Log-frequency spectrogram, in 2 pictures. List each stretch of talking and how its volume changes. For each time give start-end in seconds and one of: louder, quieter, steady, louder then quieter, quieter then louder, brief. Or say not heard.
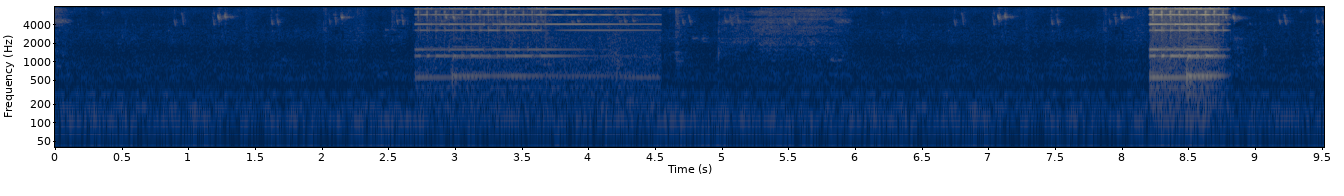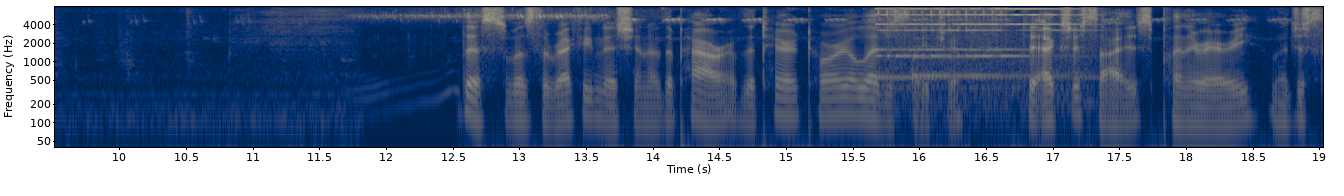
12.6-18.9 steady.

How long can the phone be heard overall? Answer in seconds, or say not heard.
4 s.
